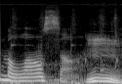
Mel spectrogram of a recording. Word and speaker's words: Melancon: You know what also is nice is hearing my name pronounced perfectly. Oh, the correct way? For Melancon.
